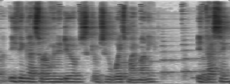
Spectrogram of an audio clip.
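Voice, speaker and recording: A man is shouting at a fairly high pitch. Music plays in the background. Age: 20s. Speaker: comedy YouTuber. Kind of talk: comedic rant. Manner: loud, shouting; animated.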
